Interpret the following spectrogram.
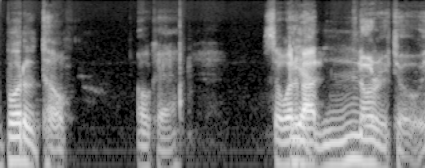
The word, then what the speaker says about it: Boruto: It's Bolt, but in the Japanese dialect it's pronounced Boruto.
